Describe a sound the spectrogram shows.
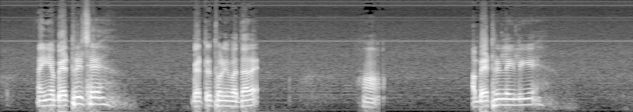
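A man speaks calmly through a close microphone, in short phrases with pauses.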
